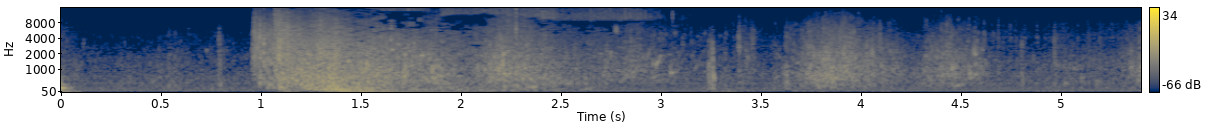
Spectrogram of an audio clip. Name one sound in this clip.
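Water splashes and sloshes as someone wades in.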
